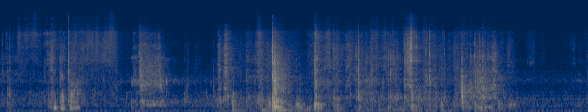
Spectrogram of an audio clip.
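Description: Cardboard packaging rustles and scrapes as a box is opened.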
